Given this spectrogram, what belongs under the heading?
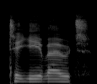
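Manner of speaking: ordinary talk, nothing marked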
